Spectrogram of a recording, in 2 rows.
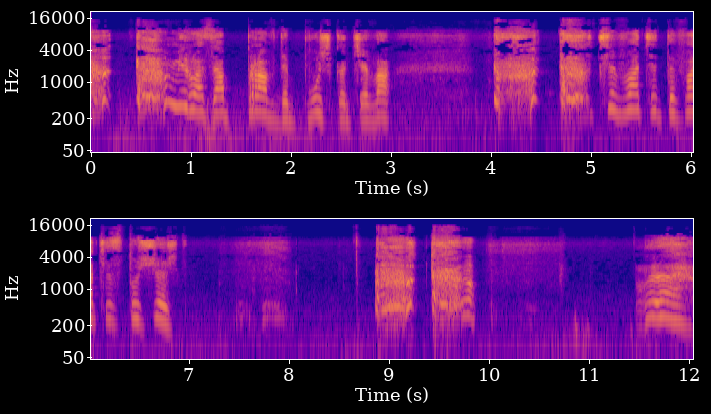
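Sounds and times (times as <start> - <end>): person coughing: 0.0 - 0.8, 4.0 - 5.1, 8.9 - 9.9.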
